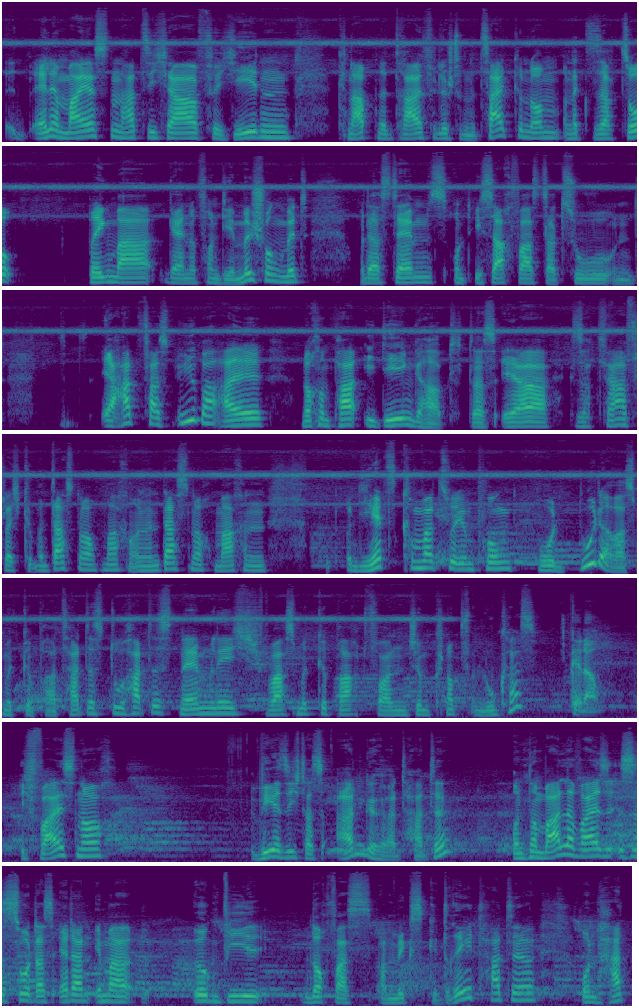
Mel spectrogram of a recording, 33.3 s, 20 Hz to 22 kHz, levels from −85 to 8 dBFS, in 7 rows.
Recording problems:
echo of what is said; noticeable; from 17 s on; 460 ms later, 15 dB below the speech
thin; somewhat; fading below 600 Hz
animal sounds; noticeable; throughout; 10 dB below the speech

